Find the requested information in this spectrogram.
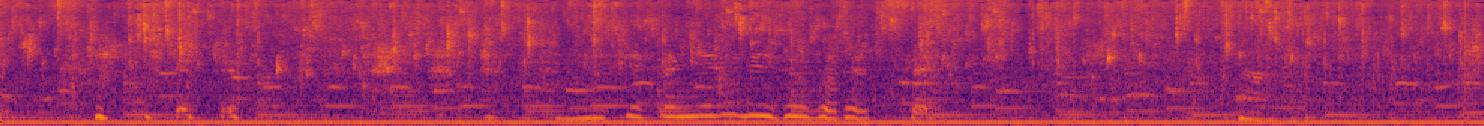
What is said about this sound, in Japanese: っていうか、これが車の中だなんて信じられない。またホームって素晴らしい。シャワー入ってる。しかも家でもなくホテルでもなく車の中。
